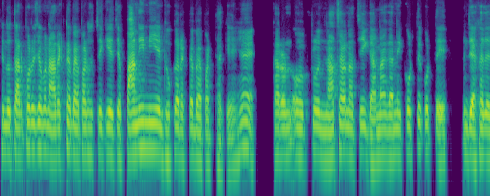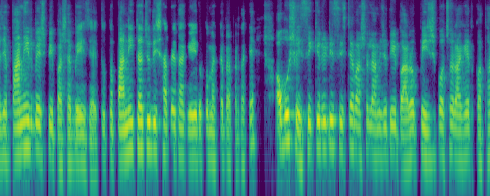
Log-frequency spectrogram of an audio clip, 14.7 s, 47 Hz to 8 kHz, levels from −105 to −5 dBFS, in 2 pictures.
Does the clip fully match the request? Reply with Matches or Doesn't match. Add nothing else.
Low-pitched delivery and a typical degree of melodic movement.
Doesn't match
